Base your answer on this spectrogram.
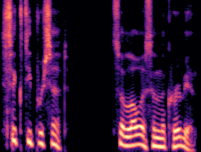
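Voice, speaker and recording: A man's voice: fairly high pitch, animated, fast talker, mellow, breathy edge, dry recording, studio quality. A man from Haiti on a roundtable panel, making an earnest case with rhetorical questions. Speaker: physician panelist. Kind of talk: roundtable discussion.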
